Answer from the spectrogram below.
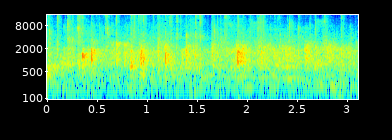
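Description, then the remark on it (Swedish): An audience at Bildningsbaren, Malmö University's popular-science talk event, claps steadily for a few seconds. It is a dense, even patter of many hands with a few sharper individual claps standing out, and no voices over it. “Wow, en applåd!”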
